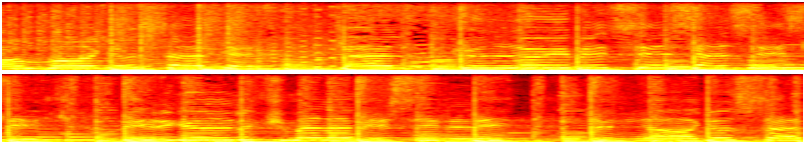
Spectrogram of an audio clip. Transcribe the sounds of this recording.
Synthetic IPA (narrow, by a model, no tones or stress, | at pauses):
ɑmːɑɟøst̪æɾɟʲɛt̪ɟ̥ʲælɟynlyjbisinsænsezlik | biɾɡynlycmælæbiɾsiɾli | d̪̥ynjɑːɟøst̪æ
